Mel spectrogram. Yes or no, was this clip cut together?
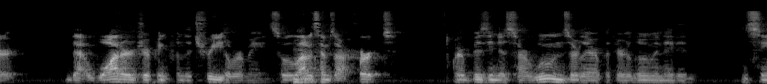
yes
